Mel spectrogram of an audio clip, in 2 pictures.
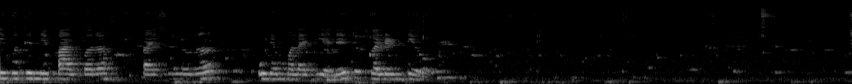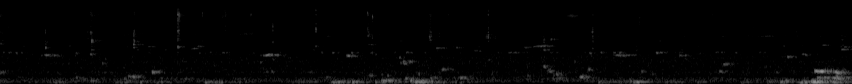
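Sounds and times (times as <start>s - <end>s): children chewing with smacking: 4.2s - 17.0s.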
